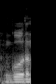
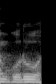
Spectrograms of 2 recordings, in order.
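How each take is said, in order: First: ਗੁਰ as gur, no final vowel; one syllable. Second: ਗੁਰੂ as gu-ru with long final u; two syllables. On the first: Teacher showing the mistake to avoid, ਗੁਰ in one syllable. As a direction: clip off the last vowel, ਗੁਰ. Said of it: "ਨਹੀਂ ਕਹਿਣਾ". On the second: Teacher correcting learners, ਗੁਰੂ with long u. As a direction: sound the last vowel of ਗੁਰੂ fully. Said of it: "ਗੁਰੂ ਹੈ". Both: Shown as a demonstration.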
